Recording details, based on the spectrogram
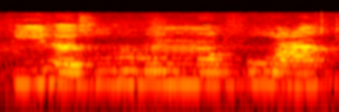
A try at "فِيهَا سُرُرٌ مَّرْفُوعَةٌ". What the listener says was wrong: We want you to make it much longer than that. It's good, but a little longer.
